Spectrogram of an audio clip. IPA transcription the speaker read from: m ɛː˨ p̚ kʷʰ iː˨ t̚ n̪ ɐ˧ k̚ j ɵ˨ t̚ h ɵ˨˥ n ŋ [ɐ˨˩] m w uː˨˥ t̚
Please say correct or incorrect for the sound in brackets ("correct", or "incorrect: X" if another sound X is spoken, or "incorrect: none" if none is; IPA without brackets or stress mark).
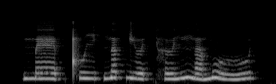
incorrect: ɐ˨˥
